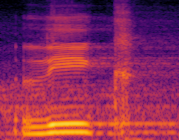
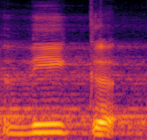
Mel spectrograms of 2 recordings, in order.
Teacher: Kaf ini adalah salah satu daripada huruf yang sifatnya Hamas maka Hamas itu ada desis angin yang agak samar samar Zik ya Jangan dibaca diik keluar bunyi ke itu bacaan salah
